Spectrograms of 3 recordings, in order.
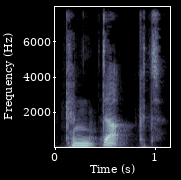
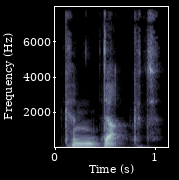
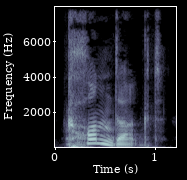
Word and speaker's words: conduct: are conducting electricity so note the stress of on the verb as well conduct conduct stress on the second syllable we say conduct when we're using the noun the word conduct is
